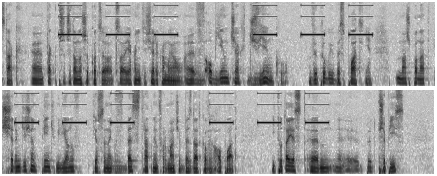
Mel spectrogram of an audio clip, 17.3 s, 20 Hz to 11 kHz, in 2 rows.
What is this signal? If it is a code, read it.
Alarm pattern, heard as an alarm's beeps, played four times, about 3250 Hz, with speech in Polish. Temporal three. Smoke or fire, evacuate.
